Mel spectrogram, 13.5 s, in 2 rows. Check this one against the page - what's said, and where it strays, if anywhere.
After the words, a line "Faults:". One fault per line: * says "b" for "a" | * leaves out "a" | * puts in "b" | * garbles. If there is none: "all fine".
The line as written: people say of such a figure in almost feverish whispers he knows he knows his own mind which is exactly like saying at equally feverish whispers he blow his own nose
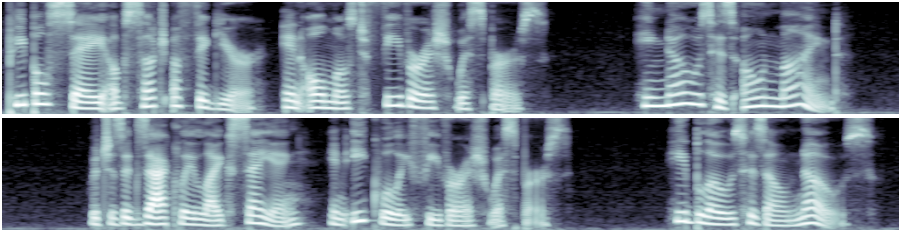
people say of such a figure in almost feverish whispers he knows his own mind which is exactly like saying in equally feverish whispers he blows his own nose
Faults:
* leaves out "he knows"
* says "in" for "at"
* says "blows" for "blow"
